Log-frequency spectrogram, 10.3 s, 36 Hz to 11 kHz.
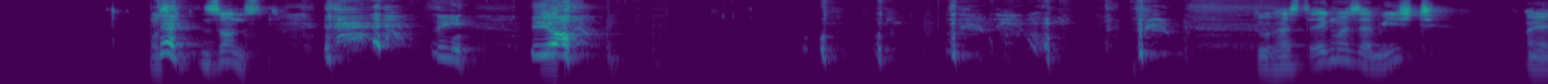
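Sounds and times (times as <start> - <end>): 
speech: 1.0 - 4.2, 8.4 - 9.6, 10.2 - 10.3
person coughing in a coughing fit: 2.2 - 2.8, 5.4 - 8.1
person gasping between coughs: 3.2 - 3.8, 6.3 - 8.4
laughter: 5.4 - 7.6.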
